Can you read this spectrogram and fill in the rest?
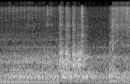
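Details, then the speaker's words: SuperSplit kinetic wood splitter, small engine running: steady drone broken by a half-second burst of rapid clattering as the rack drive skips because the lever was not raised fully; lower rpm makes it quieter but cuts splitting pressure. "I'm going to make it skip I'll make it skip by not raising it up for you got to get on it"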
